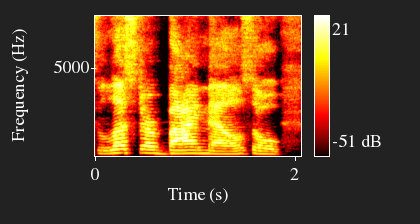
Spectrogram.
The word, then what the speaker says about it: Melle: the R are backwards, but it's Luster by Mel. So L U S T R E B Y M E L E.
